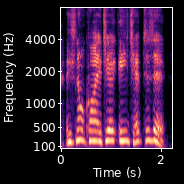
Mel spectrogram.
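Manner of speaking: mock scornful critic. Mocking Stonehenge critics to his mate, high sneering jeer. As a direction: jeer it like a snob.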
